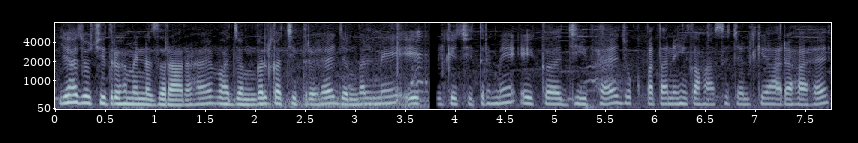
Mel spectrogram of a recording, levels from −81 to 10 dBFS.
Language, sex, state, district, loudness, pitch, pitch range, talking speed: Hindi, female, Chhattisgarh, Raipur, -17 LUFS, 200 Hz, 190-215 Hz, 215 wpm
